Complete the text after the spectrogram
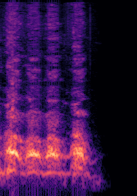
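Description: A dog barks four times in quick succession, loud, with short even gaps between each bark before the sound cuts off into silence.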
